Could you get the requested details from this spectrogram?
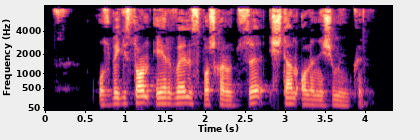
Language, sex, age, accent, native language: Uzbek, male, 18-24, Andijon, Uzbek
